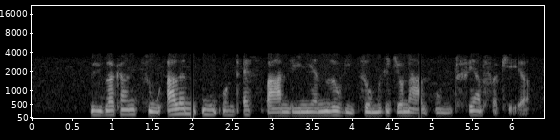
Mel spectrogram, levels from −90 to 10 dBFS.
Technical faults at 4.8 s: packet loss filled with silence

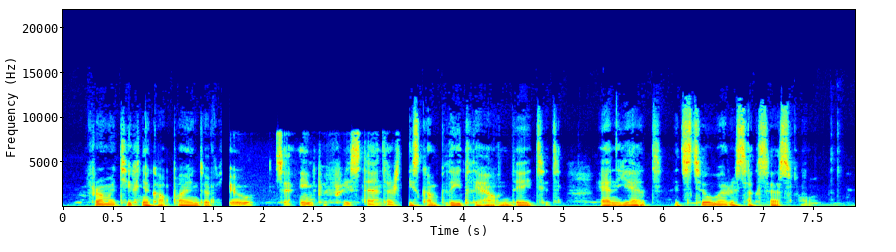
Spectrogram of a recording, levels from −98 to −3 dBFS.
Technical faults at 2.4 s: input switched to a poorer device

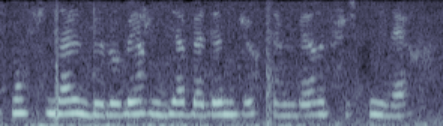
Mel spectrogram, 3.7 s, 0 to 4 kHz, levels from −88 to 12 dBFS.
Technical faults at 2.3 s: sound dropped by the voice detector

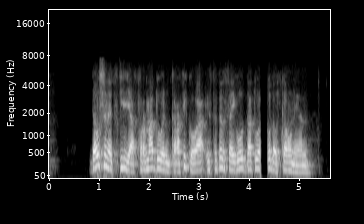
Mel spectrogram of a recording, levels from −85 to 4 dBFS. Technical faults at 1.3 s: lost AMR speech frames

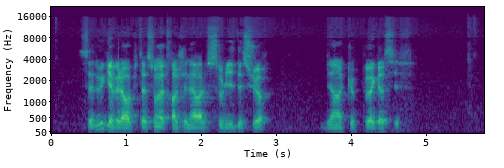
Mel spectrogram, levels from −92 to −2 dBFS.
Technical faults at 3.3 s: none

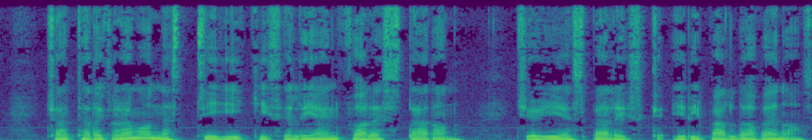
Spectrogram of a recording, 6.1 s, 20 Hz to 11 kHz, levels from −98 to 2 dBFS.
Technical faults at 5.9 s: none

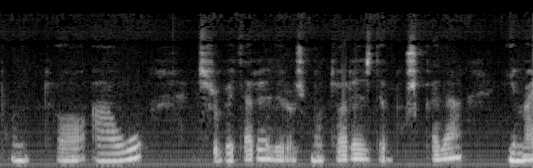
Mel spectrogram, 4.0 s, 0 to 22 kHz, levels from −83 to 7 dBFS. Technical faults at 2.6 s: hard clipping

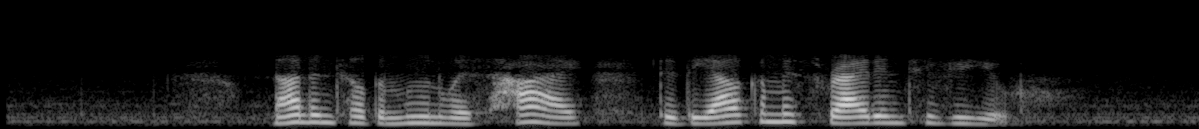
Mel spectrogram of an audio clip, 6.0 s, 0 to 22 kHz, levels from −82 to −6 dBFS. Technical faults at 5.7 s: none

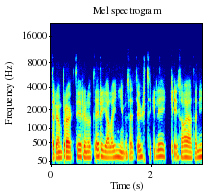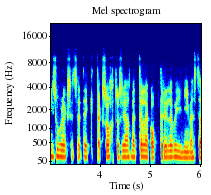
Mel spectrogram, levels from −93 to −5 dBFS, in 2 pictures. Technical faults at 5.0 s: none

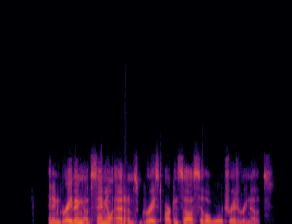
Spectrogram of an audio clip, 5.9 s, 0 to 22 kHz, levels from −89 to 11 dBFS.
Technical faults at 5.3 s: burst of packet loss

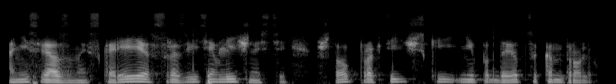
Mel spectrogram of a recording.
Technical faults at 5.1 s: periodic USB or driver dropouts; short concealed packet loss

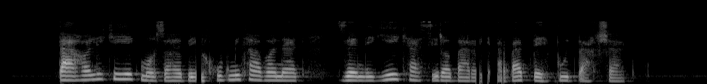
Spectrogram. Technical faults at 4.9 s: packet loss on an ADPCM call

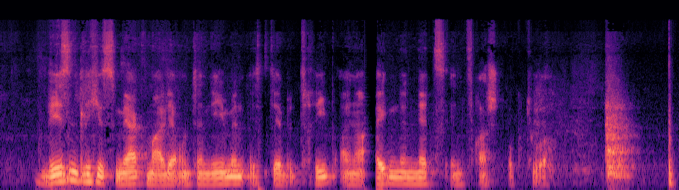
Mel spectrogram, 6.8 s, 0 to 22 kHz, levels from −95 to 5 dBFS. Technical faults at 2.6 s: burst of packet loss

